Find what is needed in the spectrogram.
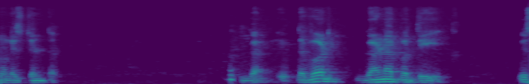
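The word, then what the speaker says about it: गणपति: Even if you try to say, you won't get Ganapati sound. You know the word is, the pronunciation is Ganapati. And if you try to say, use the tongue touching the base of the upper lip, then you will not get the sound and you won't be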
